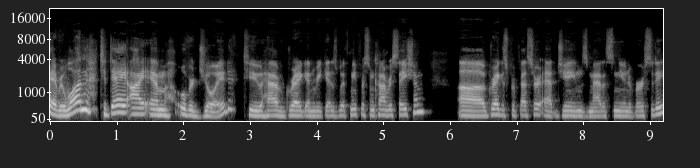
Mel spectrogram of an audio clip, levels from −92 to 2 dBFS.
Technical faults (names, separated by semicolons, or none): none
